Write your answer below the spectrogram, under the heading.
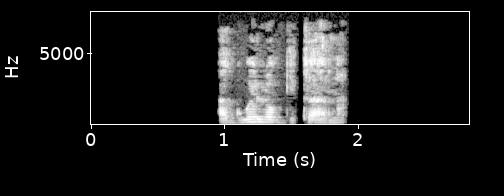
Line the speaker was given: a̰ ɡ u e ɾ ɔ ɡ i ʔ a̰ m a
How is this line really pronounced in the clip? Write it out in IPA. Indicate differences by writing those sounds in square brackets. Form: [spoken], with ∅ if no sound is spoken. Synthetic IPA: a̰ ɡ [w] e [l] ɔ ɡ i [t] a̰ [n] a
